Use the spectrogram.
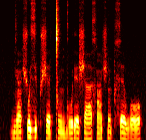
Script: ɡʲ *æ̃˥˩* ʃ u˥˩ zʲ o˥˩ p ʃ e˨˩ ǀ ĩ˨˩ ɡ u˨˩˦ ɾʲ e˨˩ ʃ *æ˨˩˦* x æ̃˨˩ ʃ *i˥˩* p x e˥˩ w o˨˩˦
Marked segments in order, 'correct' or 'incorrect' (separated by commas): incorrect, correct, incorrect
